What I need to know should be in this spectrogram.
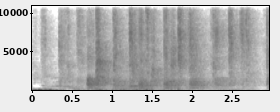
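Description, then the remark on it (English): An audience at an evangelism workshop claps together, a steady, dense patter of many hands lasting a few seconds, fairly loud and without any voices over it. “Ah, they clapped for me.”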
